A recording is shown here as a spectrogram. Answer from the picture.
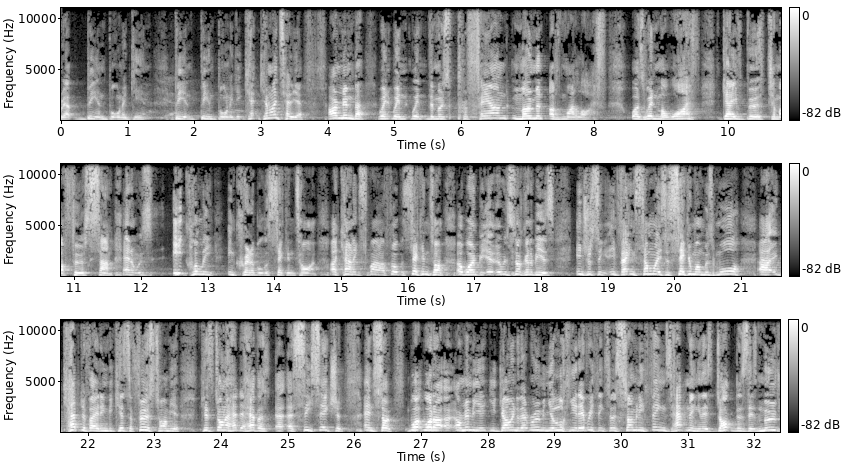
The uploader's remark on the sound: Recorded at Lifepoint Church, Adelaide. Recorded at one of our baptismal services at Lifepoint.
